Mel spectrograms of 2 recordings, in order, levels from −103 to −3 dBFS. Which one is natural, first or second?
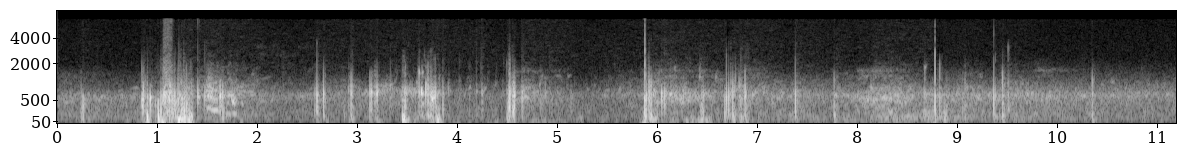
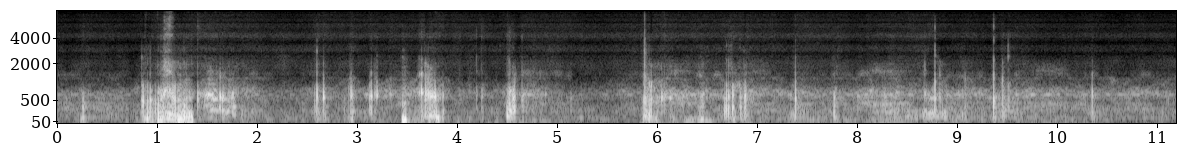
first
